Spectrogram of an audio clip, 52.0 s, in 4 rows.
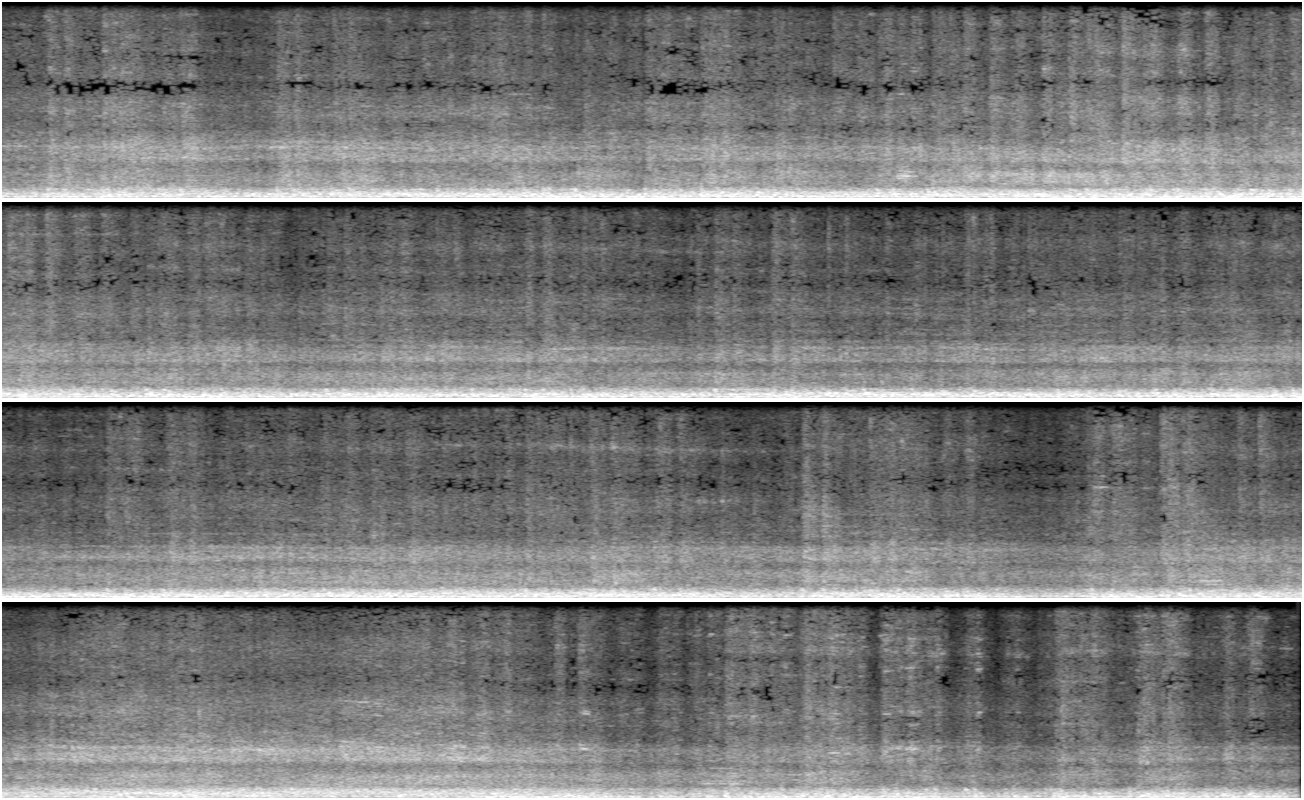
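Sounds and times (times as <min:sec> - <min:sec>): freight train wheels rolling: 0:00.0 - 0:51.9.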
